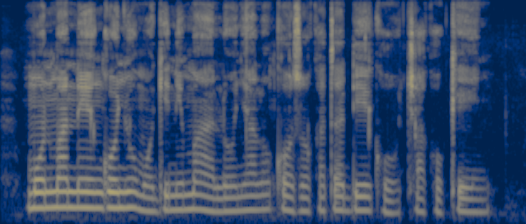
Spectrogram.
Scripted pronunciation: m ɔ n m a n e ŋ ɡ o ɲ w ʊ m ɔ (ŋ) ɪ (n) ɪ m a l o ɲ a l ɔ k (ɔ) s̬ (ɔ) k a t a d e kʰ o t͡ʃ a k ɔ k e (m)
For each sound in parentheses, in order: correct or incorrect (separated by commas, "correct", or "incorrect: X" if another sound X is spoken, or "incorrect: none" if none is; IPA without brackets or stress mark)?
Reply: incorrect: ɡ, correct, correct, correct, incorrect: ɲ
